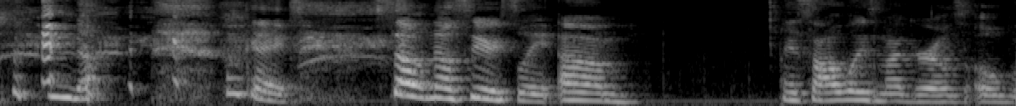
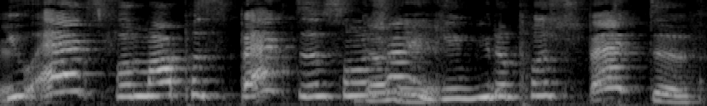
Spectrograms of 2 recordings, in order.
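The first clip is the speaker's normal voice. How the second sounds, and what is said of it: Put-on New York accent. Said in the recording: “my little New York accent”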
